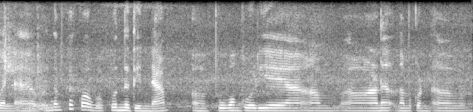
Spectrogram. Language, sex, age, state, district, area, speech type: Malayalam, female, 45-60, Kerala, Thiruvananthapuram, urban, spontaneous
